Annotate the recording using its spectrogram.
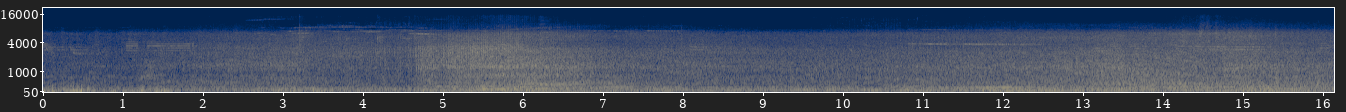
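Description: Street traffic, with motorcycle and other vehicle engines running steadily. About five seconds in, a louder vehicle passes, then fades over the next couple of seconds.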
